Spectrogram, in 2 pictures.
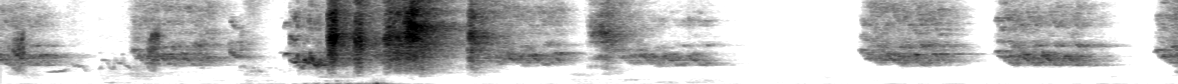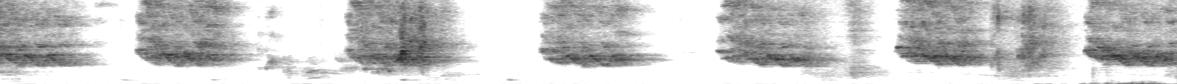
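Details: Tame pet budgies singing, a steady run of short buzzy warbled bursts repeated about every half second with brief gaps, and a louder scratchy squawk near the start.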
